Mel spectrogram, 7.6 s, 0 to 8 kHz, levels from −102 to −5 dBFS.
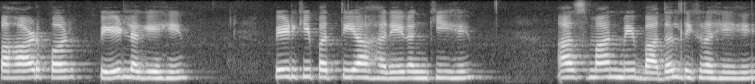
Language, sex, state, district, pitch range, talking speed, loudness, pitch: Hindi, female, Uttar Pradesh, Jalaun, 230-255 Hz, 145 wpm, -15 LUFS, 245 Hz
